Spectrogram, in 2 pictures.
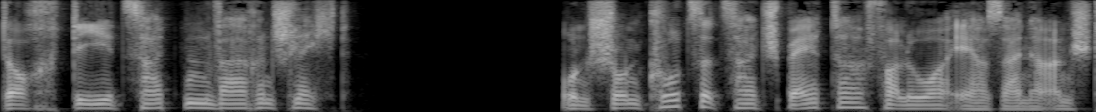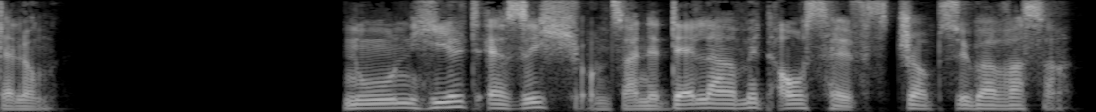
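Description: A man reading a story aloud in a calm, measured narration. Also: lowish voice, no room sound, clean studio sound.

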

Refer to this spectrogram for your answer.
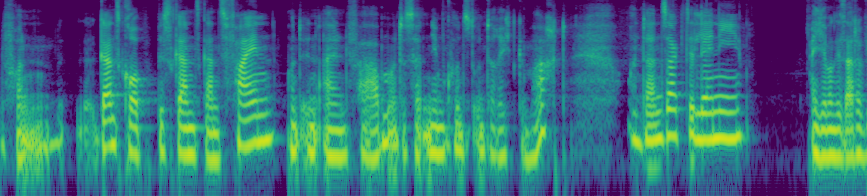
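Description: A woman's voice: fairly low pitch, creaky, a little mellow. A middle-aged woman, a doctor and mother, tells a personal story in a reflective, conversational way with frequent restarts. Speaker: podcast host.

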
